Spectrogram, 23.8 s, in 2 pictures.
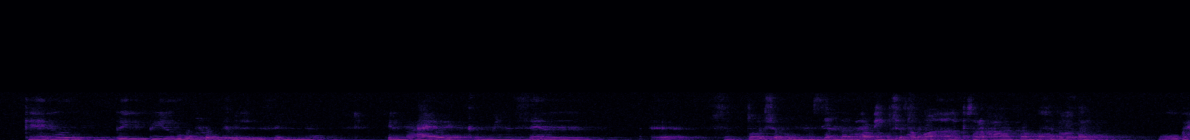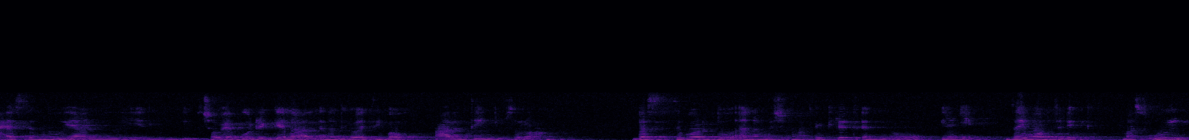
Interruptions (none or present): present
